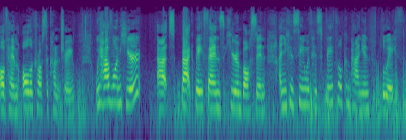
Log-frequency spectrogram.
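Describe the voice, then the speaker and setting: A woman with a Scottish accent, high in pitch with ordinary variation, at a moderate pace, dry with no echo, over light background noise. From Scotland. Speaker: video presenter. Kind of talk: scripted narration. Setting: outdoors. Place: garden.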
